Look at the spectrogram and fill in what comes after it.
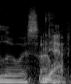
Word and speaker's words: Louis: It is, unless it's pronounced Louis, but yes. – I think it's Ricardo Lewis, yeah. But it is spelled like Louis, like yeah. – L-O-U-I-S. – Correct, which I think as a last name is Lewis.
